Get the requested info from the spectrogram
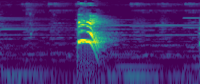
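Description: Quiet background music, with one short vocal exclamation from a woman about three quarters of a second in, falling quickly in pitch.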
